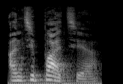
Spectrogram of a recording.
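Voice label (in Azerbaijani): "antipatiya", Azerbaijani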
